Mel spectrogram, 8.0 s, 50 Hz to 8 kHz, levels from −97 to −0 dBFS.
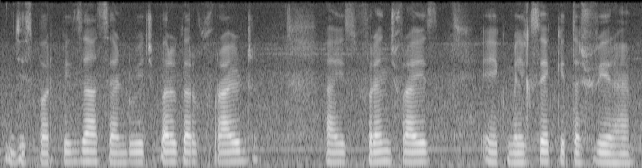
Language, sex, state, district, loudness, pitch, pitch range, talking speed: Hindi, male, Uttar Pradesh, Lalitpur, -18 LUFS, 130 Hz, 125-130 Hz, 105 wpm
